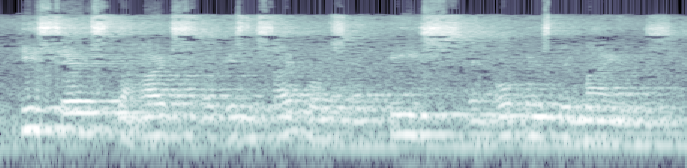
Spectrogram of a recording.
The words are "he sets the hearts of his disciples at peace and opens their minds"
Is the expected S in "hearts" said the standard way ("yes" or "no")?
yes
